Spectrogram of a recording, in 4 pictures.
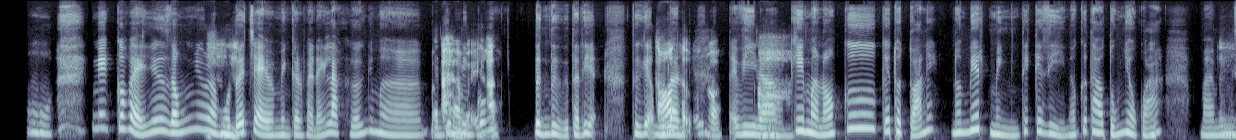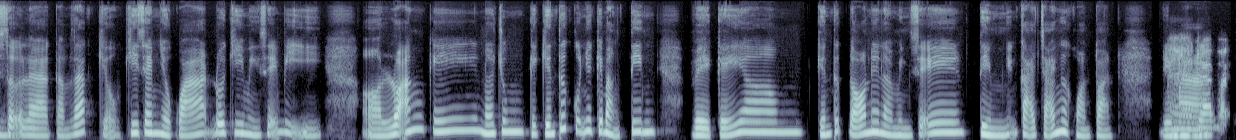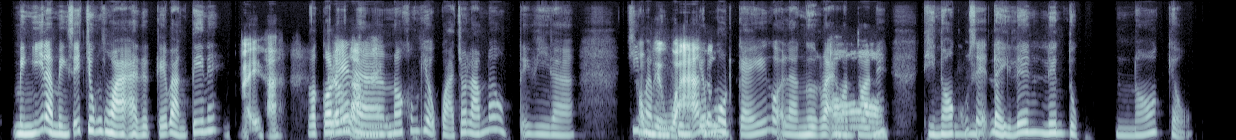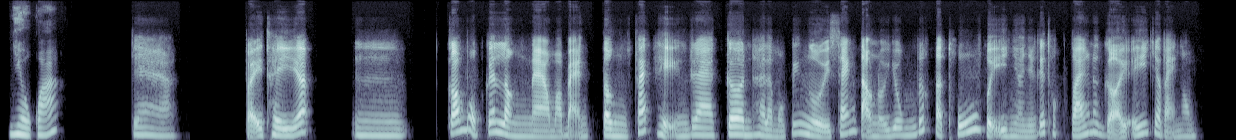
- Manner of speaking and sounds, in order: chuckle; other background noise; laughing while speaking: "hòa"; tapping
- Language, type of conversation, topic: Vietnamese, podcast, Bạn thấy thuật toán ảnh hưởng đến gu xem của mình như thế nào?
